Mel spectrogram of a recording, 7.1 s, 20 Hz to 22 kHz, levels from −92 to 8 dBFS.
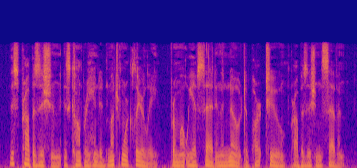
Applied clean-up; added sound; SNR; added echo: none; none; none; none.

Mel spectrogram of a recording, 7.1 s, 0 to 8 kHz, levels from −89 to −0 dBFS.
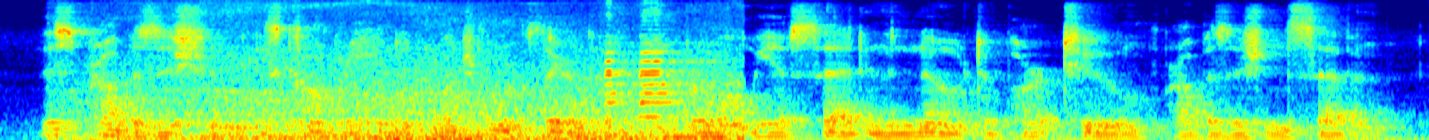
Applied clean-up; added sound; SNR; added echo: none; Car passing by; -2 dB; reverberation time 1.2 s.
